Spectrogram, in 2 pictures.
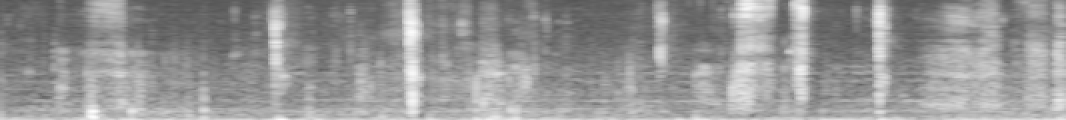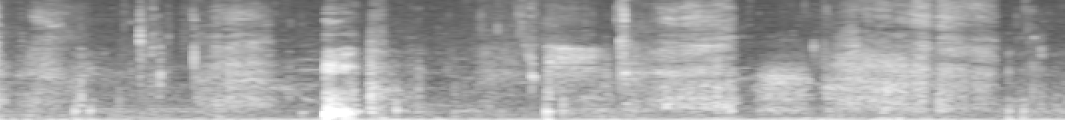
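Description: Close-miked chewing and wet lip-smacking of boiled fish and rice, with many short sharp mouth clicks.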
